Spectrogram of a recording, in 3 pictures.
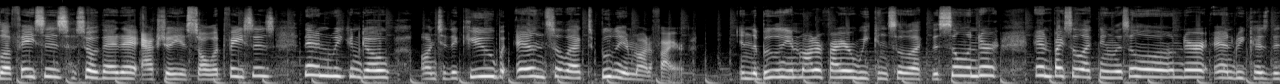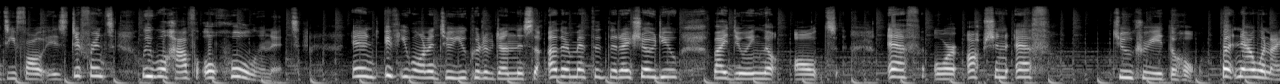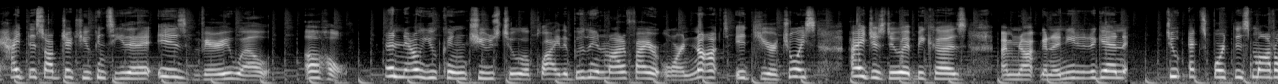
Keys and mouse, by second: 0.4 Tab, 6.0 click, 7.2-11.4 drag, 12.9 h, 23.8 click, 24.7 h, 29.2 alt+h, 30.8 click, 33.1 click, 35.8 super+a, 36.8 n, 38.3 click.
